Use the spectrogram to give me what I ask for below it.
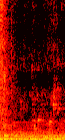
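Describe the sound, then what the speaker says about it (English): Tap water runs steadily over fresh strawberries being washed for a homemade smoothie, a close, continuous splashing hiss lasting about a second. "Make sure you wash your strawberries."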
